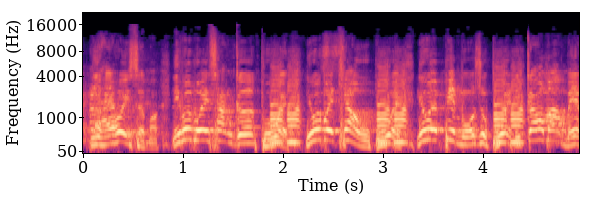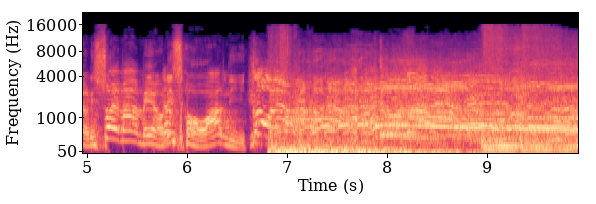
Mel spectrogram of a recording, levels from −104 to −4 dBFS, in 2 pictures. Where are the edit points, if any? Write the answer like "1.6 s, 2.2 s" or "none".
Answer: none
